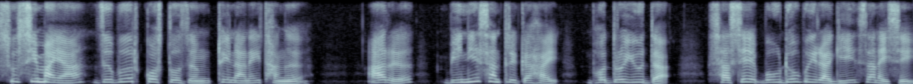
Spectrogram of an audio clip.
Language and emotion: Bodo, neutral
